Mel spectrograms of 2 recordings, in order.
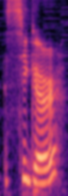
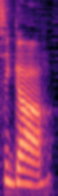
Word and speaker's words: cigar: You were saying cigar. It's pronounced cigar.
